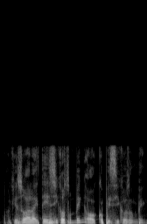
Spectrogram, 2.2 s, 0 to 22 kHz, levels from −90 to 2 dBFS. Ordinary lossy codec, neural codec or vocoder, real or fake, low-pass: none; none; real; none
